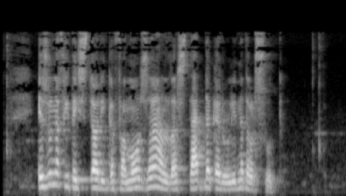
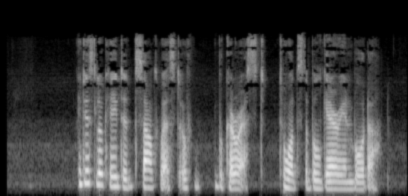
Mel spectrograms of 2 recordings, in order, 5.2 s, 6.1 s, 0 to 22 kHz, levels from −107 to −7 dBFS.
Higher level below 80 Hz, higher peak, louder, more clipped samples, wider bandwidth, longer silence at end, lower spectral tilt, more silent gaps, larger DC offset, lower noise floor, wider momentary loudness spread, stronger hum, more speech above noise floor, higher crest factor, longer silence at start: first, -66 dBFS vs -72 dBFS; second, -8 dBFS vs -2 dBFS; about the same, -25 LUFS vs -23 LUFS; neither; about the same, 11.5 kHz vs 11 kHz; first, 1 s vs 0.45 s; about the same, -4.5 dB/octave vs -5.5 dB/octave; neither; neither; second, -56 dBFS vs -63 dBFS; second, 6 LU vs 13 LU; neither; second, 32 dB vs 40 dB; about the same, 18 dB vs 22 dB; second, 0.55 s vs 1.15 s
